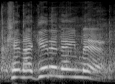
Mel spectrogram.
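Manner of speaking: rousing call and response; rallying call. Real, not acted. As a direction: rouse the crowd like a preacher. Calling out to audience.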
